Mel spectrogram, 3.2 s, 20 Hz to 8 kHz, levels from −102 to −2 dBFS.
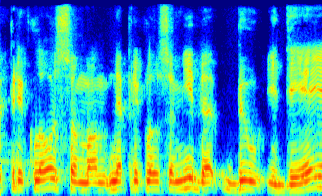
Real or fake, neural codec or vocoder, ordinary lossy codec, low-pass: real; none; AAC, 48 kbps; 7.2 kHz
